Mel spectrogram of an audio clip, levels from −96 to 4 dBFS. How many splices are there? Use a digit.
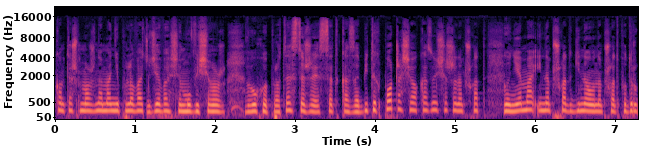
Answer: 3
